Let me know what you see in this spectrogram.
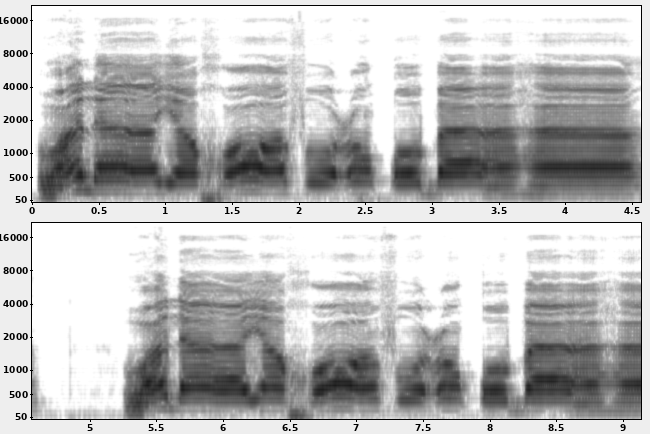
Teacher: قاف ساکن ہے، یہاں پر قلقلہ کر کے پڑھیں گے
